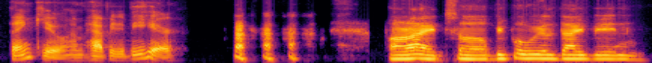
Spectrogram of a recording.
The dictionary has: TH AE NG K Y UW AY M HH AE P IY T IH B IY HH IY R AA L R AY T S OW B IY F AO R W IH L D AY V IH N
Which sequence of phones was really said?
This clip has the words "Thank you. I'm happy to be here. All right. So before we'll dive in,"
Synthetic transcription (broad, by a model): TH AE NG K Y UW AY M HH AE P IY T IH B IY HH IY R AA L R AY T S OW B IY P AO L W IH L D AY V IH N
